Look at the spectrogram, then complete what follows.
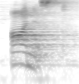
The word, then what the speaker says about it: honest: Again, attracted, dazzling, fabric, greed, honest, the H is silent, requested, sword, and trudged.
